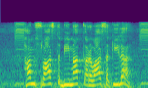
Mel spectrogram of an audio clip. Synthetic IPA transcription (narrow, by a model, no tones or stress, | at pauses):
həmswaːst̪ʰbiːmakəɾʋasəkiːlaː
